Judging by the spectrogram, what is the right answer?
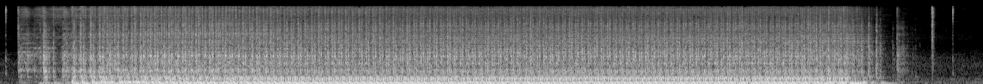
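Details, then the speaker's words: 2007 Ducati 1098 after installing HICAP copper starter cables, battery 12.1–12.2 V; fires in half a second or less versus one to two seconds on the first start, then strong, lumpy, even twin idle: normal quick start. "I don't know you guys but I felt that it was definitely half a second or less so um considering the first time start which took about a second or second and a half or maybe even two"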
